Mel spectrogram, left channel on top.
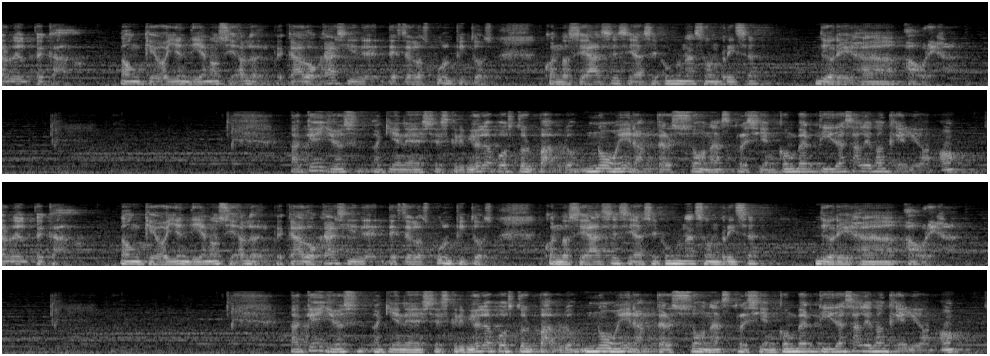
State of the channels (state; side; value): quieter; left; 3.2 dB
